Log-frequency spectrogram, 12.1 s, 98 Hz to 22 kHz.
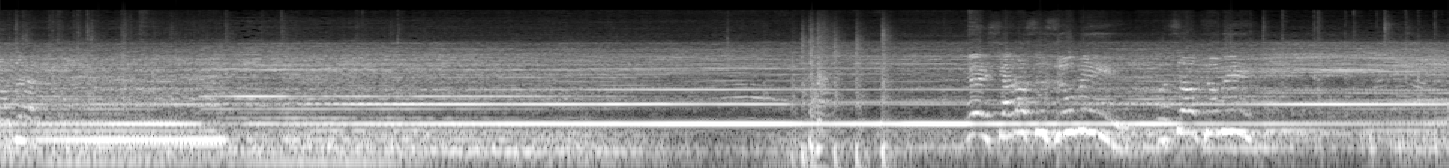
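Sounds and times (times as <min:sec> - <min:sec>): guitar amplifier feedback: 0:00.0 - 0:12.0
low thumps: 0:06.0 - 0:08.0
man speaking through microphone: 0:08.0 - 0:10.5.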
